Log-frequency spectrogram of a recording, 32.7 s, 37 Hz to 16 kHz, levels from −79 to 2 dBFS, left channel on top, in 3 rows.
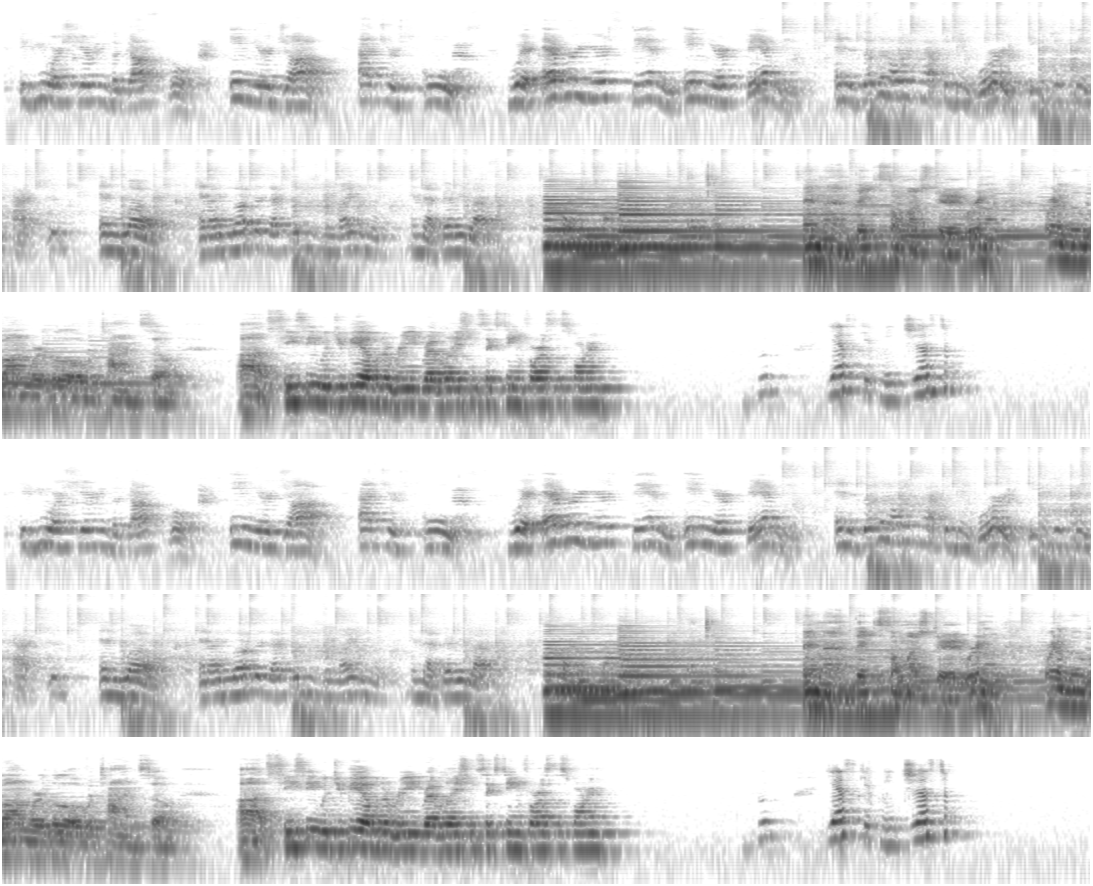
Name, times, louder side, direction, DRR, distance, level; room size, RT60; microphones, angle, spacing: voice 1, 0.2-1.9 2.3-3.2 3.5-4.7 5.0-7.9 8.3-11.5 11.8-12.4 12.8-14.7 15.0-15.8 16.4-17.3 17.7-18.4, equal, 35° left, -7 dB, 2.0 m, -37 dB
sound 1, 7.8-21.5, right 1 dB, 15° right, 2.5 m, -49 dB
sound 2, 16.3-23.2, left 2 dB, 15° left, 1.4 m, -29 dB
voice 2, 18.9-23.5 24.1-27.8, equal, 70° right, -2 dB, 3.8 m, -28 dB
voice 3, 30.0-31.2, right 5 dB, 45° right, 8 dB, 0.5 m, -32 dB
11.0 x 8.8 x 2.5 m, 0.72 s
head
